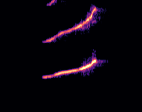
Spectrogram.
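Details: Female Oriental magpie-robin calling a male: one clear, high whistle that climbs gently and swells toward its end, in otherwise silent surroundings.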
